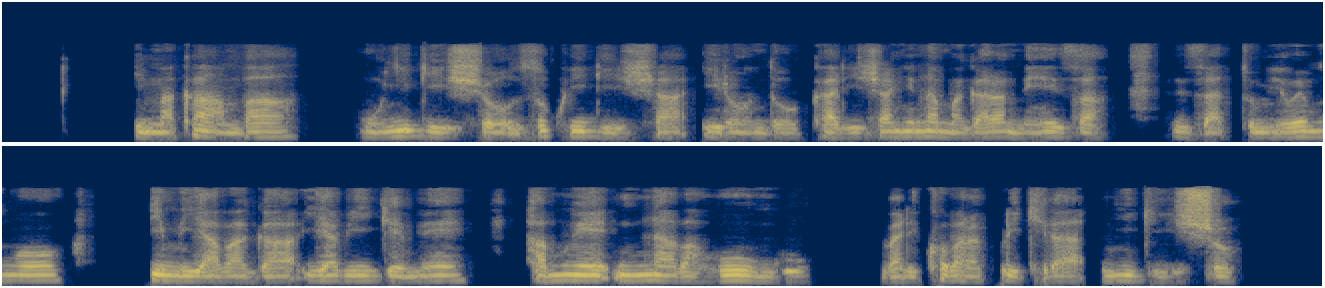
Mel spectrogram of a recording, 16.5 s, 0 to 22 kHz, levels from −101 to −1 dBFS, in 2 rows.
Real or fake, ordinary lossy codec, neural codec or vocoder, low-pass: fake; AAC, 32 kbps; vocoder, 44.1 kHz, 128 mel bands, Pupu-Vocoder; 7.2 kHz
